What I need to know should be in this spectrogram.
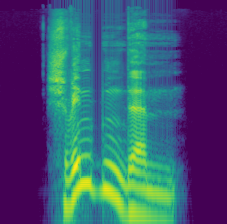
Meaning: strong dative masculine/neuter singular of schwindend
- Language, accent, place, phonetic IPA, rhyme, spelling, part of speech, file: German, Germany, Berlin, [ˈʃvɪndn̩dəm], -ɪndn̩dəm, schwindendem, adjective, De-schwindendem.ogg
